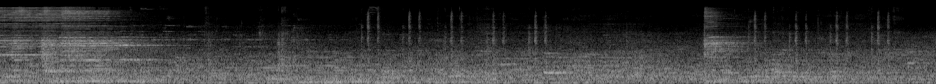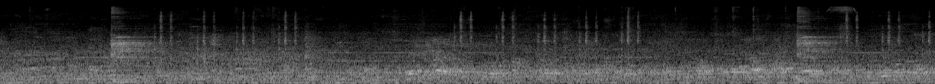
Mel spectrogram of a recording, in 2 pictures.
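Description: A slot machine plays bright chiming electronic tunes.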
